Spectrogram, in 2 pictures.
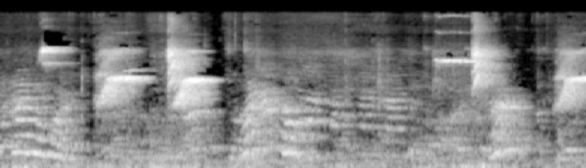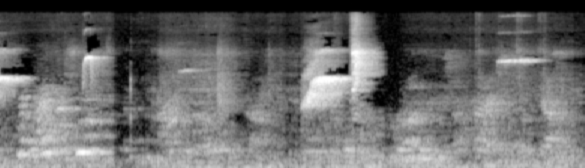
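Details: In breeding season a comanche blue-black grosbeak delivers short bright whistled phrases in quick clusters, pausing briefly between groups, with soft background hum.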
